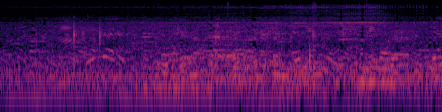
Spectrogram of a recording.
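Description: Indistinct chatter of several overlapping voices, players and onlookers at a cricket match, with no single clear speaker.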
